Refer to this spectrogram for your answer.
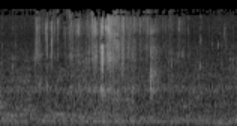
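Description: A crisp bite into a fried chicken gizzard from Joe's Gizzard City, followed by a few soft crunches and moist chewing sounds over a faint steady hum, with no talking.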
